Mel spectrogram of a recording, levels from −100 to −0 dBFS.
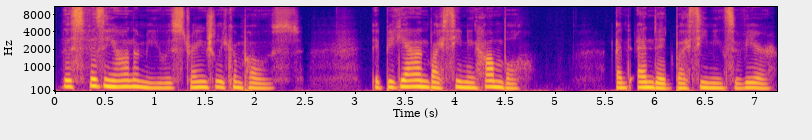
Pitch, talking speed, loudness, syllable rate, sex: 205 Hz, 125 wpm, -16 LUFS, 5.3 syllables/s, female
